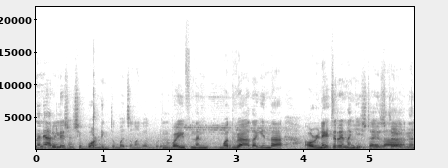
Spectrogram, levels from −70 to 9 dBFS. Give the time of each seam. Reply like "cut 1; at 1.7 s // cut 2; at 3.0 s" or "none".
cut 1; at 1.9 s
